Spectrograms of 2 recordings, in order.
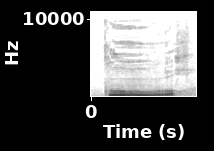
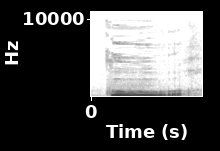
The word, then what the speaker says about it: Court: Court. Final T not pronounced. Court.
